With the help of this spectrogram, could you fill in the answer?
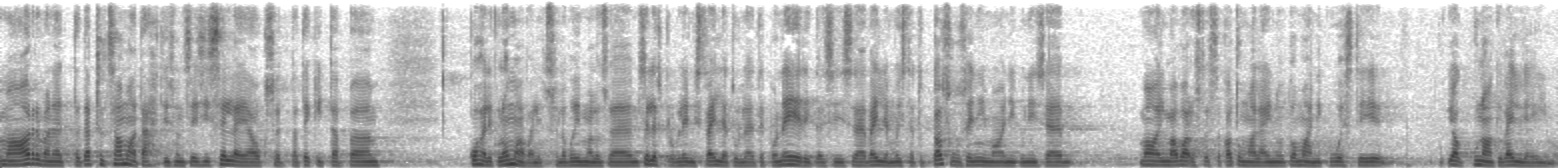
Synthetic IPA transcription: mɑɑrvɑne̞t̪ːˑt̪æpse̞lt̪sɑmɑt̪æht̪iso̞nse̞ːsisse̞lːe̞jɑokse̞t̪ːɑt̪e̞kːˑit̪ːˑɑb̥ | ko̞ɦɑlʲikˑulo̞mɑvɑlʲit̪su̥se̞levɤjmɑluse̞se̞lːest̪pro̞ble̞ːmist̪vælʲjɑt̪ulːɑjɑd̪epːo̞ne̞ːɾid̪̥ɑsisvælʲjɑmɤjst̪et̪ːˑud̪̥̚t̪ɑsuse̞nʲimɑːnʲikunʲise̞ | mɑːilmɑɑvɑɾust̪esːekɑd̪umɑlæjnud̪̥o̞mɑnʲikːˑuːe̞st̪i | jɑkunɑɡ̥ivælʲːjɑilmu

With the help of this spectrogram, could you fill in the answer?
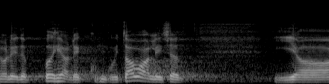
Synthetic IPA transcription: o̞lid̪epɤɦjɑlikːˑumkujt̪ɑvɑlise̞lt̪ˑ | jɑ

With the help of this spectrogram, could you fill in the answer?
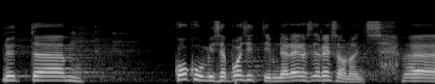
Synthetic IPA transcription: nyːd̪̥ | ko̞ɡ̥umis̬e̞po̞sʲit̪ːˑiːvnere̞so̞nɑnʲs

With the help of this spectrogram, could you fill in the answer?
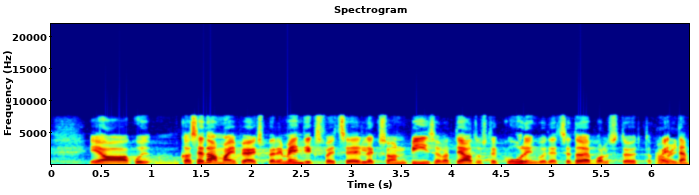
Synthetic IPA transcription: jɑkukɑse̞d̪ɑmɑejpeɑe̞kspe̞ɾime̞nʲd̪̥iksvɑjd̪selːe̞kso̞npiːsɑvɑt̪t̪ːe̞ɑd̪̥uslikːuːɾiŋɡ̥ujd̪e̞t̪set̪ɤe̞po̞ːle̞st̪ːø̞ːt̪ːˑɑb̥ɑ̰j̪æ

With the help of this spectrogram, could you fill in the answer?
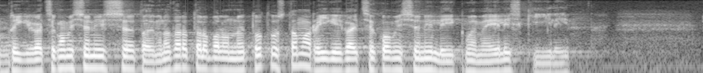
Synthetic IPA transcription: riːɡikɑjt̪se̞ko̞misjo̞nʲist̪o̞jmunud̪ɑɾut̪ːˑe̞lupɑlunːyːd̪̥̚t̪ut̪vust̪ɑmɑɾiːɡ̥ikɑjt̪se̞ko̞misjo̞nʲiliːkme̞me̞ːliskʰiːli

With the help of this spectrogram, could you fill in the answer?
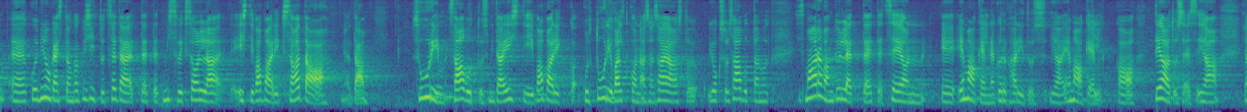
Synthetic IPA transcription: kujminukæst̪o̞nkɑkys̬ʲit̪ːˑud̪̥se̞d̪̥ɑe̞t̪ːˑe̞t̪ːe̞t̪ːˑmisvɤjkso̞lːɑe̞ːsʲt̪ivɑbɑɾiːksɑt̪ɑniø̞ld̪̥ɑ̰ | suːɾimsɑːvut̪ːˑusmid̪̥ɑe̞ːsʲt̪ivɑb̥ɑɾikːult̪ːuːɾivɑlt̪̚ko̞nːɑso̞nsɑjɑɑːst̪o̰joːksulsɑːvut̪ˑːɑnud̪̥sismɑɑrvɑnkylːe̞t̪ːˑet̪ːe̞t̪se̞ːo̞n | ʔe̞mɑke̞lne̞kɤrɡ̥ɦɑɾid̪̥usjɑe̞mɑke̞̰lkɑt̪e̞ɑd̪̥use̞̰sjɑjɑ

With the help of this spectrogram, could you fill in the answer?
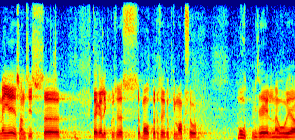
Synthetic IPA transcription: me̞je̞ːso̞nsis | t̪e̞ɡ̥e̞likːˑuse̞smo̞ːt̪ːˑo̞rsɤ̞jd̪ukːˑimɑksu | muːt̪ˑmisee̞ːlnɤwjɑ

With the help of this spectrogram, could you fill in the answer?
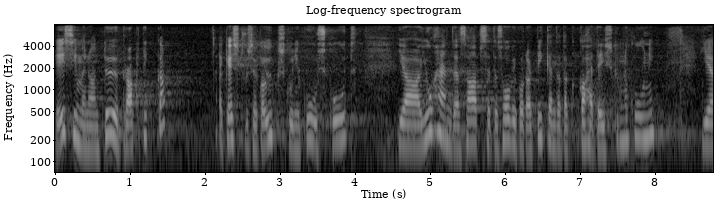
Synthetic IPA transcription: e̞sʲime̞neont̪ø̞ːprɑkt̪ikːˑɑ | ke̞st̪vuse̞ɡ̥ɑykskunʲikuːskuːd̪̥ | jɑjuɦe̞nd̪ɑjɑsɑːb̥se̞d̪̥ɑso̞ːviko̞rːɑlpikːˑe̞nd̪̥ɑd̪̥ɑkɑ̥kɑɦe̞d̪e̞jst̪kymnekuːni | jɑ

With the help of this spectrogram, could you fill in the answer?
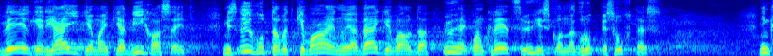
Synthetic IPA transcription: ve̞ːlɡiɾjæjɡ̥emɑjd̪̥jɑviɦɑse̞jd̪̥ | misɤɦut̪ːˑɑvɑd̪̥̚kivɑenujɑvæɡʲivɑld̪ɑyɦe̞ko̞ŋkre̞ːt̪se̞yɦisko̞nːɑɡ̥ɾupːˑisuht̪e̞s | nʲiŋɡ

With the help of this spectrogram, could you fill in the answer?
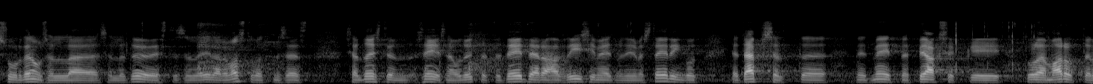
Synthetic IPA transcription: suːɾt̪ænuse̞lːese̞lːet̪ø̞ːe̞st̪jɑse̞lːee̞ːlɑrvevɑst̪uvɤt̪ˑmise̞st̪ | seɑlt̪ɤ̞est̪io̞nse̞ːsnɑɡ̥ud̪eyt̪ːˑlet̪ːˑe̞t̪e̞ːd̪e̞ɾɑɦɑkriːsime̞ːt̪̚me̞d̪inve̞st̪e̞ːɾiŋɡ̥ud̪̥ | jɑt̪æpse̞lt̪ | ne̞ːd̪me̞ːt̪ˑme̞d̪̥̚peɑksi̥kːit̪ule̞mɑɑɾut̪ːˑe̞

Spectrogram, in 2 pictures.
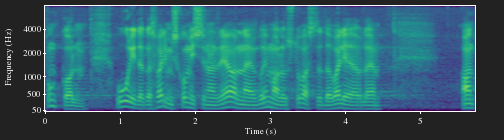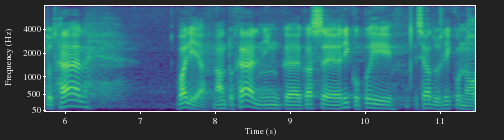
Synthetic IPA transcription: puŋkt̪̚ko̞lmuːɾid̪ɑkɑsvɑlʲmisko̞misːjo̞no̞nre̞ɑːlne̞vɤjmɑlust̪uvɑst̪ɑd̪ɑvɑlʲjɑle̞ | ɑnt̪ːˑud̪̥hæl | vɑlʲjɑ̰ʔɑnt̪ːud̪̥hæːlniŋɡ̥kɑsːe̞ɾikːˑub̥̚pːɤɦiseɑd̪uslikːˑuno̞

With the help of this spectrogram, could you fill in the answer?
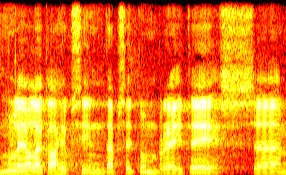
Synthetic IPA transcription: mulːe̞jo̞lekɑɦjuksːiːnt̪æpse̞jd̪̥numb̥ɾe̞jd̪̥e̞ːs

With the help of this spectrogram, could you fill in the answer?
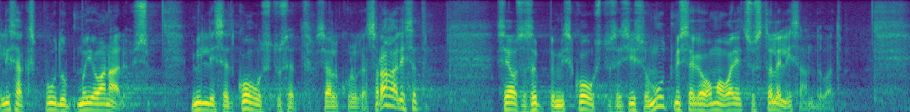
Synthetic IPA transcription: lisɑkspuːd̪ub̥mɤjuɑnɑ̰ly̰ːsmilʲːise̞d̪̥̚ko̞ɦust̪use̞d̪̥seɑlkʰulɡ̥ɑsrɑɦɑlise̞d̪̥se̞o̞sesɤpːimisko̞ɦust̪use̞sisumuːt̪ˑmise̞ɡ̥ɑo̞mɑvɑlʲit̪sust̪e̞le̞lisɑ̰nd̪̥uvɑ̰d̪̥

